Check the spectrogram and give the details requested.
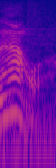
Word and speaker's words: hour: is pronounced as our we don't pronounce the H at the beginning of the word so when we say it it's more natural to say an hour with university uniform and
